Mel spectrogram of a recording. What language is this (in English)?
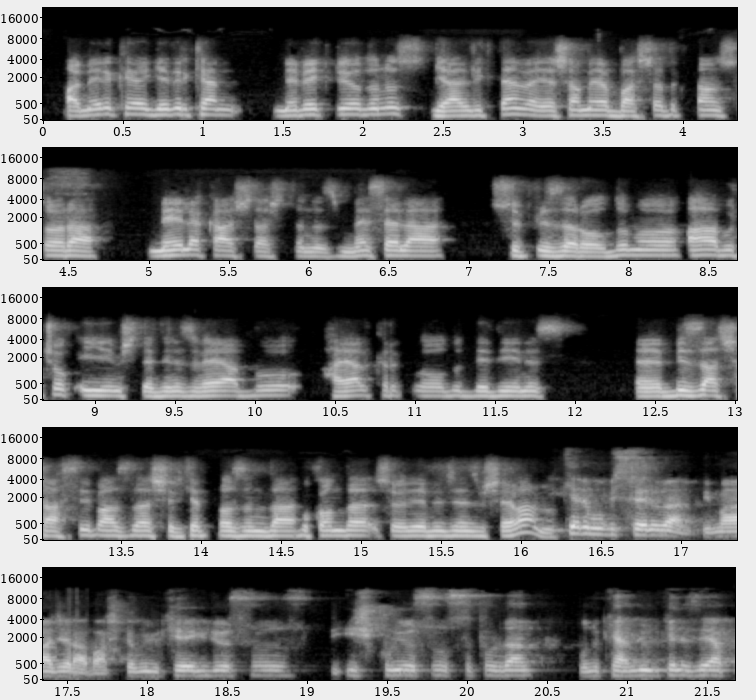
Turkish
